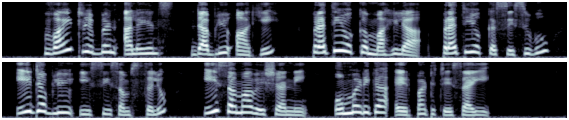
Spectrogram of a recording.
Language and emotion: Telugu, neutral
